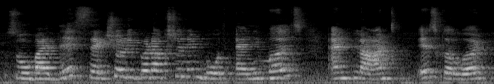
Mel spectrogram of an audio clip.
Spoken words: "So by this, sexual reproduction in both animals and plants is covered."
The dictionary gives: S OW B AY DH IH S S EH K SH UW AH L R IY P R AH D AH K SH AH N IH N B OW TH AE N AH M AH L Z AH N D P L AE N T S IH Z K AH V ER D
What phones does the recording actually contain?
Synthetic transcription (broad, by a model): S OW B AY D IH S S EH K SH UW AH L R IY P R AH D AH K SH AH N IH N B OW T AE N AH M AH L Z AH N D P L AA N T IH Z K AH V ER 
